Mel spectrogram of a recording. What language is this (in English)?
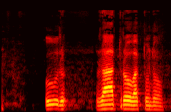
Sindhi Bhil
